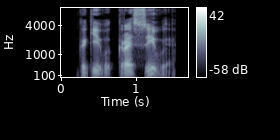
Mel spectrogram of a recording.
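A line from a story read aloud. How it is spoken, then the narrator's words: Purring. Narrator (Russian): мурлыкал он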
